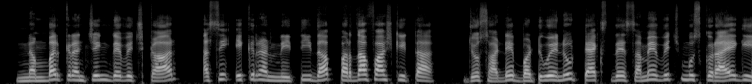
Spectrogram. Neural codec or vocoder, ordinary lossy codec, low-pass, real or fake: autoencoder, 48 kHz, 128 numbers a frame, DAC-VAE, trained on Japanese speech; none; none; fake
